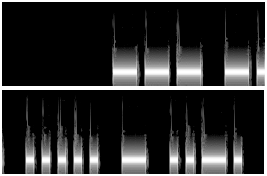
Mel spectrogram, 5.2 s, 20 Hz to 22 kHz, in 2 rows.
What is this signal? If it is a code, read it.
Morse code, heard as a keyed tone, about 15 wpm, 700 Hz. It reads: ON5TF
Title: DXCC-100 Call Signs - 5 Characters - Repeated 2x - 15wpm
